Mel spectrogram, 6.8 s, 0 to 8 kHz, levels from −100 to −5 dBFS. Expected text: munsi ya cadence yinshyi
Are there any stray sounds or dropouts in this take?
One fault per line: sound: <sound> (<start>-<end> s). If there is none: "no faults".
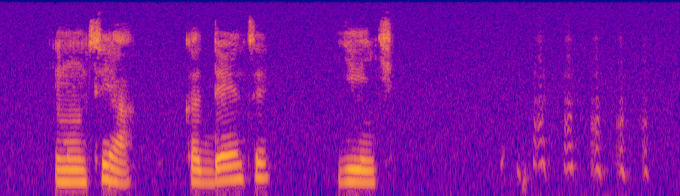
sound: laugh (5.0-6.6 s)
